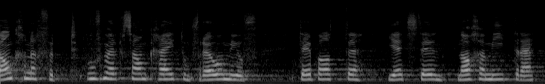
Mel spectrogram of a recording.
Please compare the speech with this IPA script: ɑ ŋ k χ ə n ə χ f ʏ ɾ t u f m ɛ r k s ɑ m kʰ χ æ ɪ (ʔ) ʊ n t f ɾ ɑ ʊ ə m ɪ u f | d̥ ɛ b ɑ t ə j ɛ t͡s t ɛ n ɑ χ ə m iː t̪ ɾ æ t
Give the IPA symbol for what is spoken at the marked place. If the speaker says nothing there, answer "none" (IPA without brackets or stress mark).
t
